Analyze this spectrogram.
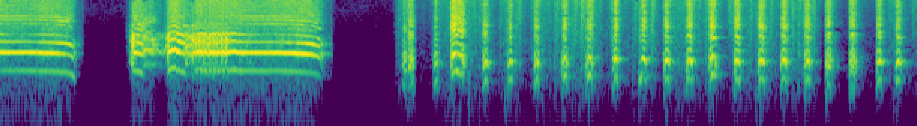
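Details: Red Junglefowl, wild ancestor of the domestic chicken; male crowing described as hoarse and choked off towards the end. A harmonic, slightly rasping crow in two parts ends abruptly, then a rapid run of about twenty-five short clucking notes, several per second.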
